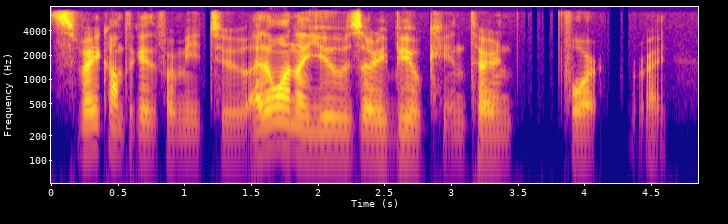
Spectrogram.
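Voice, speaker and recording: A man with a Romanian accent at a moderate pace. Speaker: streamer and astrophysics teacher. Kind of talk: casual chat while gaming on stream. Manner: halting.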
